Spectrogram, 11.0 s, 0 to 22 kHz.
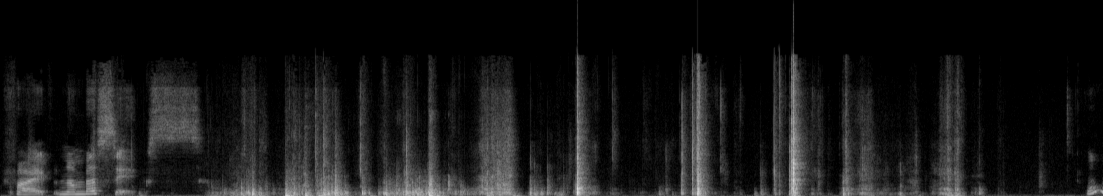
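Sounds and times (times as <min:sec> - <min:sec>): cardboard box rustling and scraping: 0:02.0 - 0:05.8, 0:08.4 - 0:09.9
cardboard door tearing open: 0:02.4 - 0:06.0, 0:06.8 - 0:07.2.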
